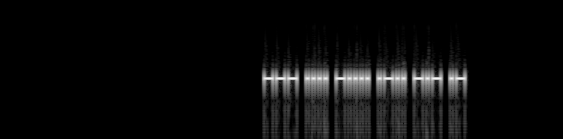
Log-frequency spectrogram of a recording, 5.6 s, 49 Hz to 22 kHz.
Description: Morse code, heard as a keyed tone, about 40 wpm, 700 Hz. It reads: OH6LKA
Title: DXCC-100 Call Signs - 6 Characters - Repeated 3x - 40wpm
